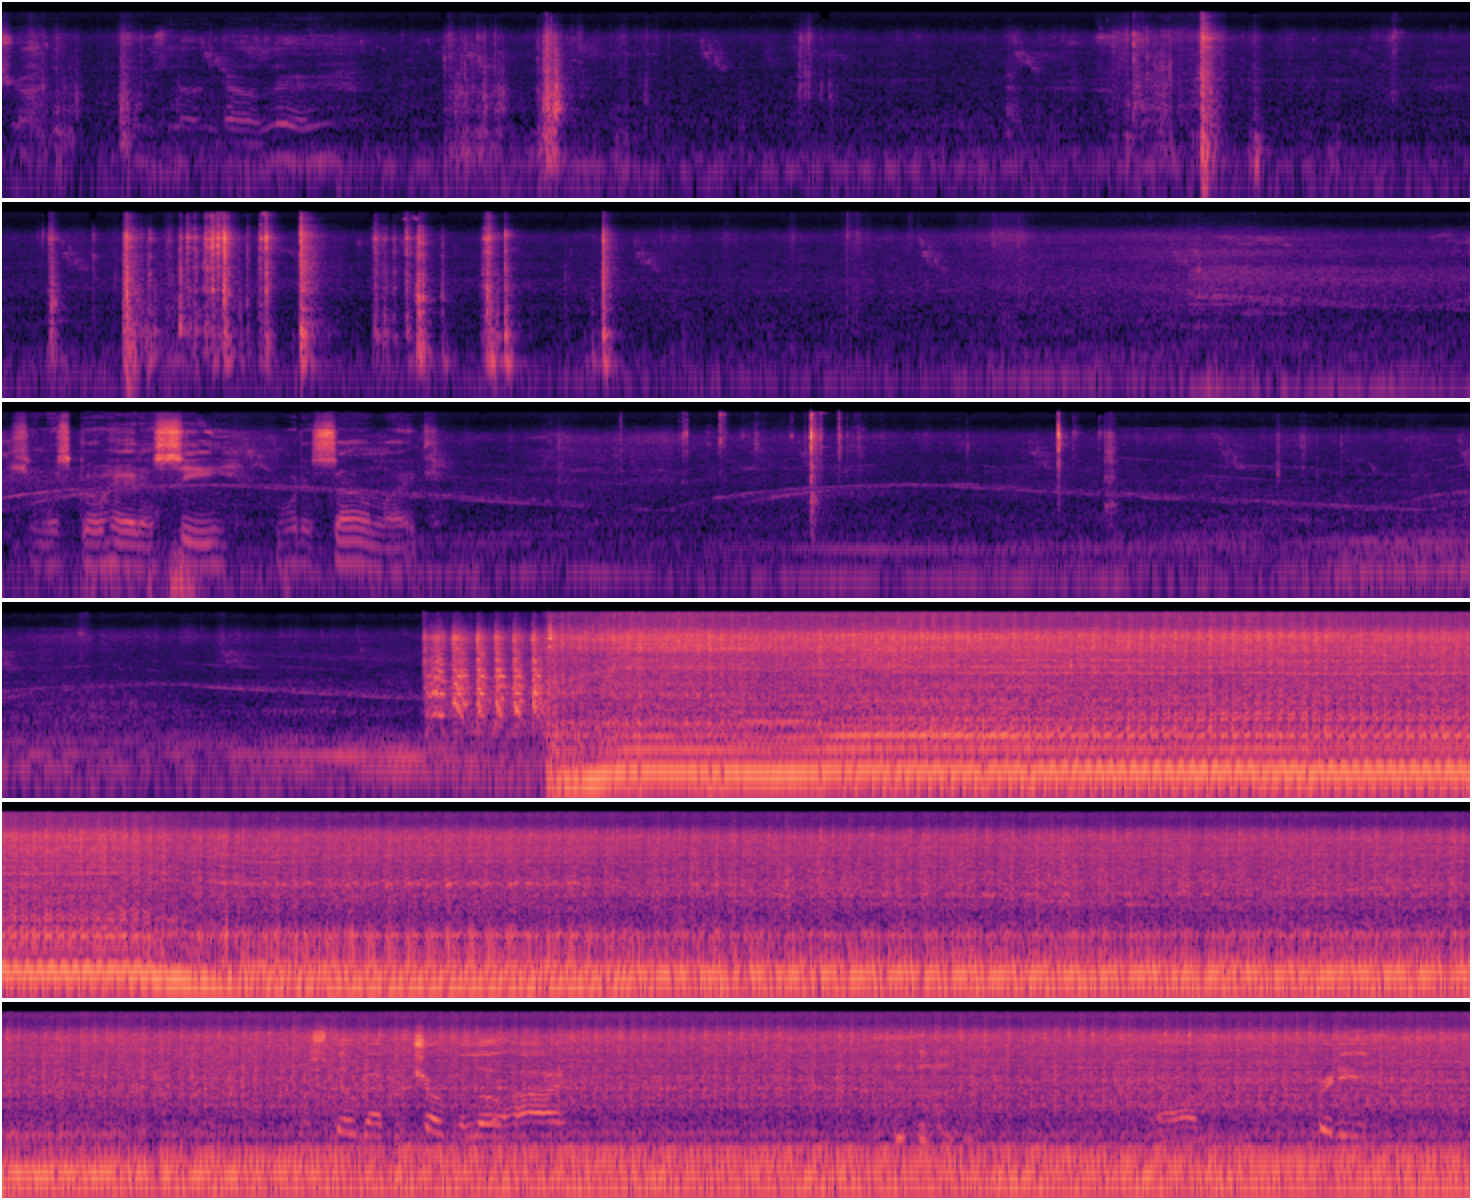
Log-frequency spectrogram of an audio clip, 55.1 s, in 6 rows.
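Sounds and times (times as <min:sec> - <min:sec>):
motorcycle engine cranking: 0:30.2 - 0:32.1
motorcycle engine idling: 0:31.8 - 0:55.0.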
